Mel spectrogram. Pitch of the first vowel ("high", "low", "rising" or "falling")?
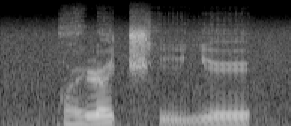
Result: high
